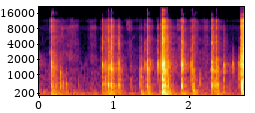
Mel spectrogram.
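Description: A paper trimmer fitted with a scallop blade cuts through paper as a series of sharp, close clicks and crunchy snips in uneven bursts, with no talking.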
